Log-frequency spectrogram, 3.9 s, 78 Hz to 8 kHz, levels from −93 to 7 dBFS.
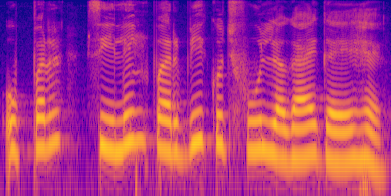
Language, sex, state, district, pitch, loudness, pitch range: Hindi, female, Gujarat, Valsad, 230 Hz, -13 LUFS, 195-260 Hz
